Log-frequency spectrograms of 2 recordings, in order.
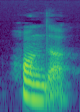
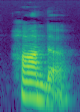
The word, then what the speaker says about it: Honda: I don't speak any Japanese, so I don't know how the Japanese say it, but in British English we say Honda. Honda. In American English it's Honda. Honda.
